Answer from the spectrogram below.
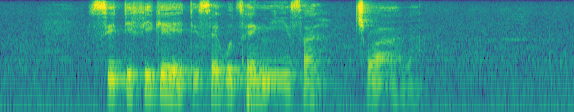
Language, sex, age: Swati, male, 21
